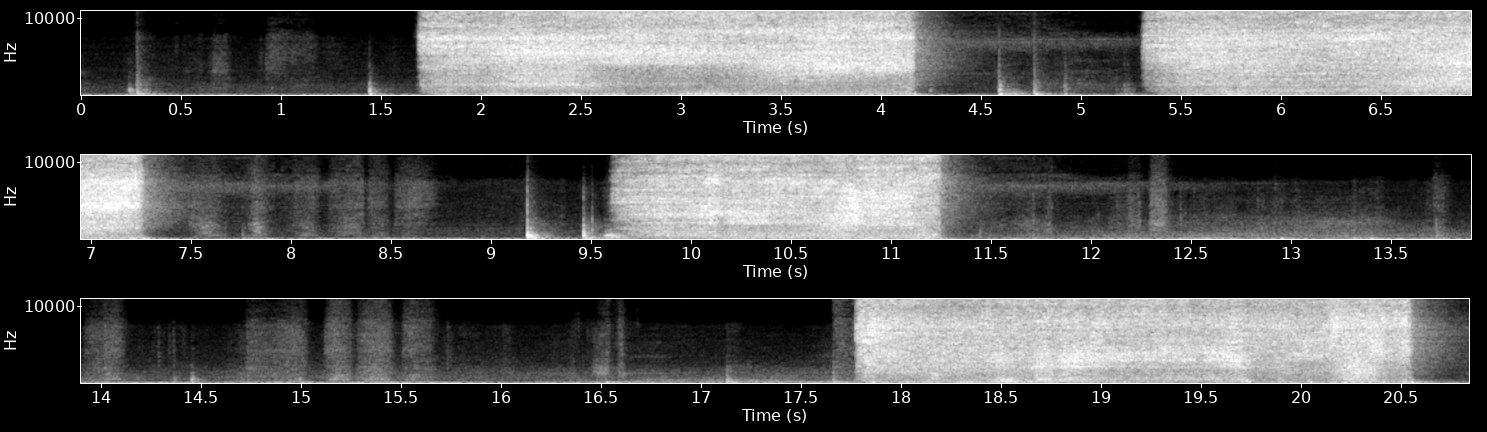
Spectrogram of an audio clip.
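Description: A steam cleaner hisses in four long loud bursts, each a few seconds of broad spraying steam, used on a Jeep ZJ with quieter handling noises between.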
